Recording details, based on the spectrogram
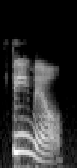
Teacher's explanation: it's the stress on the first syllable. So female, not female.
